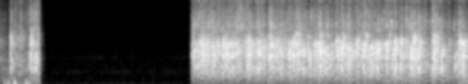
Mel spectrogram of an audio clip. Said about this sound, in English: And with that, give up the applause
